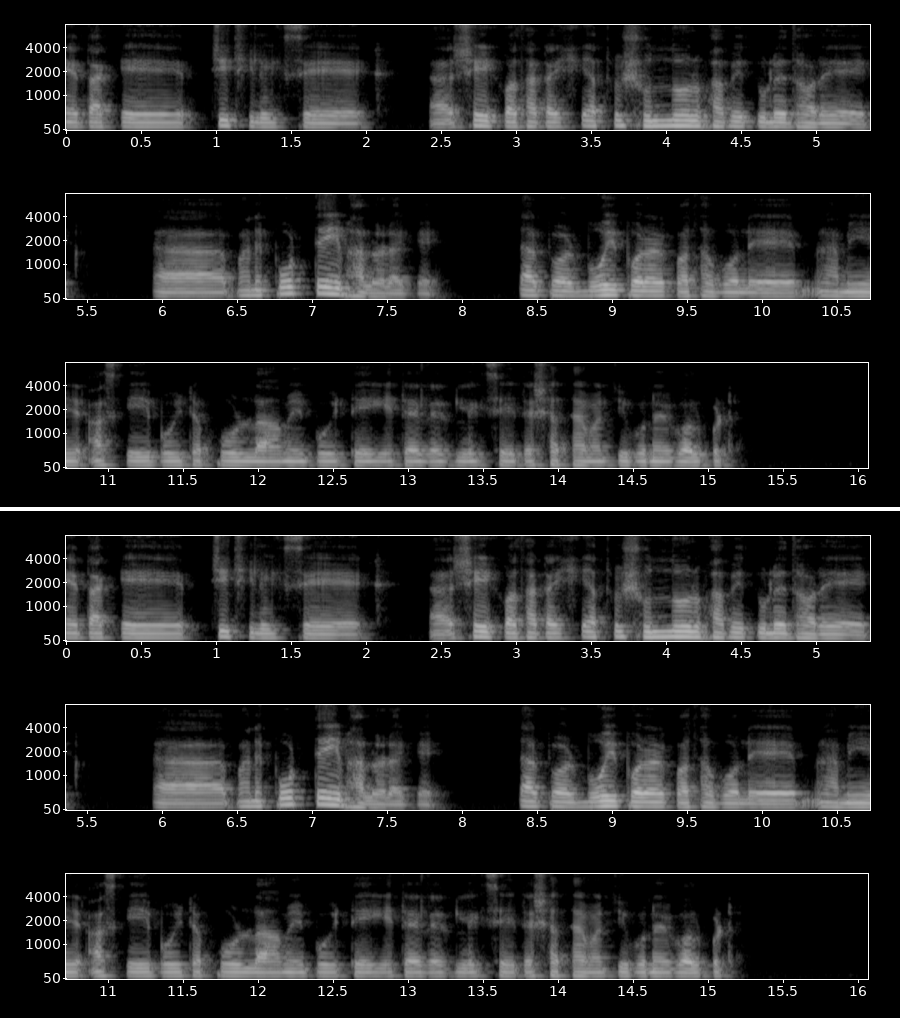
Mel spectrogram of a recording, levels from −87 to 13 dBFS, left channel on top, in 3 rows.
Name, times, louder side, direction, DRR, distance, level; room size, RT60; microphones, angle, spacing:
voice 1, 0.0-2.0 2.4-5.3 6.0-7.8 8.4-15.2, right 1 dB, 10° right, 0.5 m, -27 dB
9.0 x 8.2 x 2.5 m
head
